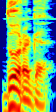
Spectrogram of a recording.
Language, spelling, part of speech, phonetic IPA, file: Russian, дорого, adverb / adjective, [ˈdorəɡə], Ru-дорого.ogg
- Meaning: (adverb) expensively, dearly (in an expensive manner, also figuratively); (adjective) short neuter singular of дорого́й (dorogój)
